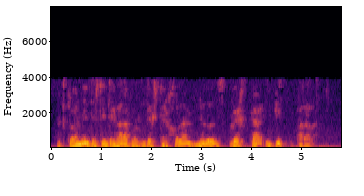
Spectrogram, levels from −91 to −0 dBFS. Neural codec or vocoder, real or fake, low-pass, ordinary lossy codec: none; real; 7.2 kHz; AAC, 16 kbps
